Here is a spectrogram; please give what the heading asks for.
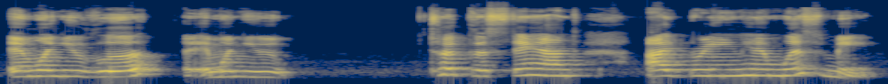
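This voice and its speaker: A woman's voice: high-pitched, fairly even intonation, slow, bright, forceful tone, voice pushed up, exaggerated voice. A woman reading a storybook, voicing an earnest young boy who is eager and anxious to please. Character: eager, pleading young boy attached to his pet.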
